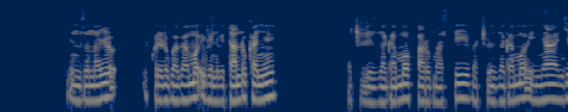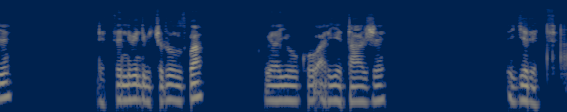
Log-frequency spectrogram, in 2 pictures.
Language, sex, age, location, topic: Kinyarwanda, male, 25-35, Musanze, finance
